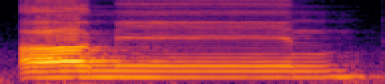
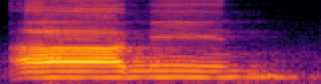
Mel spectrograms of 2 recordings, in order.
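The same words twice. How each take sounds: Both takes have the same delivery.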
